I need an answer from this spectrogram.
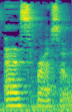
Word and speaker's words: espresso: do our espresso espresso i keep saying it wrong it's espresso with an s not an x okay so when you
